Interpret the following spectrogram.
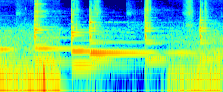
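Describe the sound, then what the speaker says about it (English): A bicycle bell gives about five quick, quiet metallic rings with a soft hum behind them. "Bikes usually have a bell on it, and people ring it so that others can get out of their way."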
